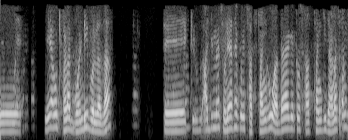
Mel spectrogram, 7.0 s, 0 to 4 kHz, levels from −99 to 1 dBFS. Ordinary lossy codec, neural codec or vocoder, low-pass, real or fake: MP3, 24 kbps; none; 3.6 kHz; real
